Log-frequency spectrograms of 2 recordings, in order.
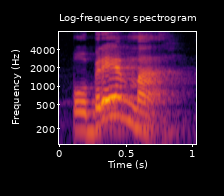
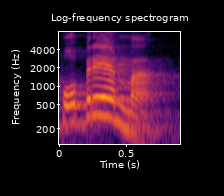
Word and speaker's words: problema: Então, por exemplo, problema. Muitas pessoas falam problema e o correto é problema.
